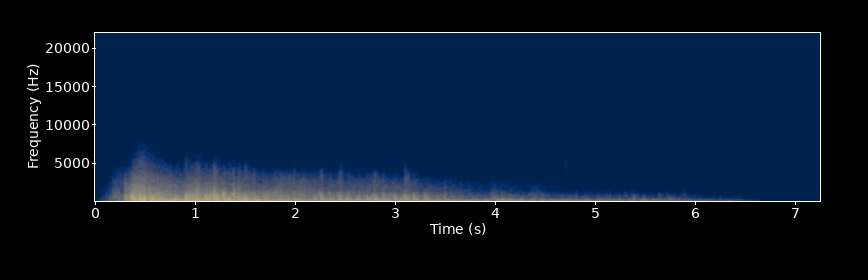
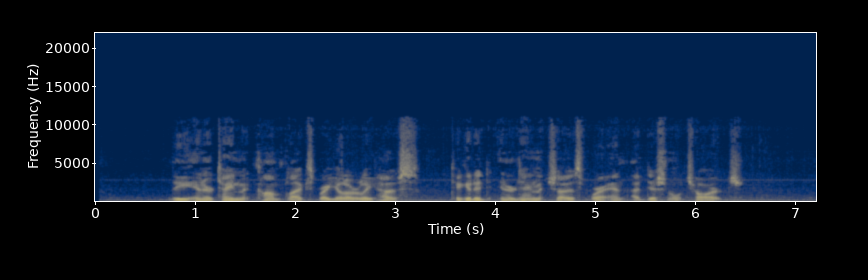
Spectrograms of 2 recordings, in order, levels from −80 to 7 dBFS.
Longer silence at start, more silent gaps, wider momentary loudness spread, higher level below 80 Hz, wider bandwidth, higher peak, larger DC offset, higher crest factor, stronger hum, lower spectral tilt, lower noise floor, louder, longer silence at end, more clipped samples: about the same, 0 s vs 0.1 s; neither; first, 22 LU vs 7 LU; first, -28 dBFS vs -42 dBFS; second, 4.9 kHz vs 11.5 kHz; first, 0 dBFS vs -6 dBFS; neither; about the same, 22 dB vs 20 dB; neither; first, -10.5 dB/octave vs -5.5 dB/octave; first, -56 dBFS vs -49 dBFS; about the same, -23 LUFS vs -25 LUFS; first, 0.55 s vs 0 s; neither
